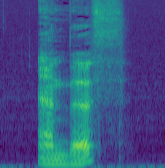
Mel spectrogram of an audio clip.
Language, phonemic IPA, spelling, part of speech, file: French, /bœf/, boeuf, noun, Fr-boeuf.ogg
- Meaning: nonstandard spelling of bœuf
